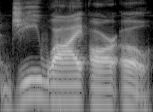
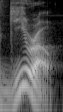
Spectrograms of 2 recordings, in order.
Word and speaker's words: gyro: pronounce uh uh g-y-r-o I think it's Giro Giro but um I've also in my own life I feel like I've mispronounced it as gyro gyro so um you know what but I'm I'm going with Giro I'm going with Giro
